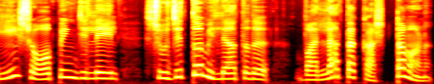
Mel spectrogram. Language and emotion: Malayalam, disgusted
